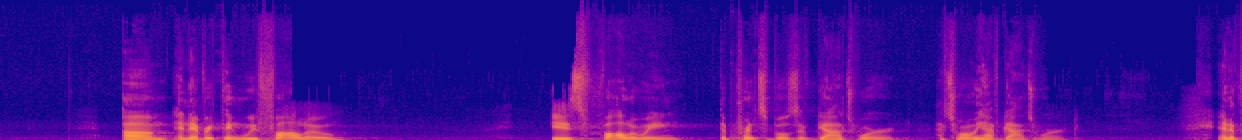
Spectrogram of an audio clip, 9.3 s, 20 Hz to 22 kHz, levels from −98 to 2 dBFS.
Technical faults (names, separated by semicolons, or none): Bluetooth SBC bit pool drop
